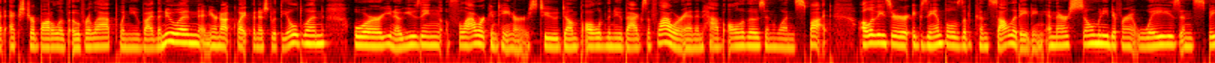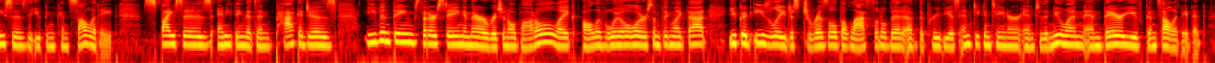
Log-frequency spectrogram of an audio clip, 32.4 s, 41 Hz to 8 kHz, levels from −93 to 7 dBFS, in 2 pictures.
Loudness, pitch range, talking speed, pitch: -24 LUFS, 170-195 Hz, 200 wpm, 180 Hz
